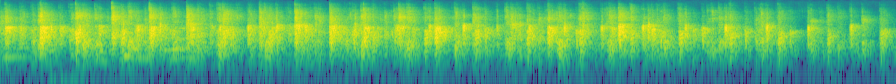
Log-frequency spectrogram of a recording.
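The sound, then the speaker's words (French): Audience applause for a guest, a steady, dense patter of many hands clapping at moderate volume throughout, tapering slightly at the end. “Et puis, nous pouvons l'applaudir”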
